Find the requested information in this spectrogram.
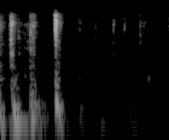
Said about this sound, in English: Also, while you're typing that, and I know you need to like talk through what you're typing since, you know, people are hearing this,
